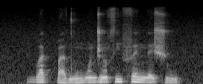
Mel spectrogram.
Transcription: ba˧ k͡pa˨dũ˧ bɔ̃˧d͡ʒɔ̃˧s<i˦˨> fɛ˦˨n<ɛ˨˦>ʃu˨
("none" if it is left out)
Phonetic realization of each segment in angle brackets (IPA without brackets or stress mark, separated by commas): i˦, ɛ˧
